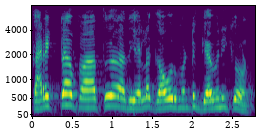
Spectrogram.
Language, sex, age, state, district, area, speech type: Tamil, female, 60+, Tamil Nadu, Coimbatore, urban, spontaneous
